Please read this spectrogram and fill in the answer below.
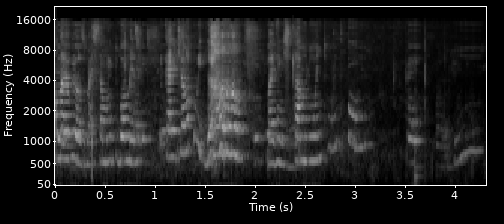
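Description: A girl's voice in excited, animated vocalising that the recogniser did not turn into words, trailing off about three seconds in.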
